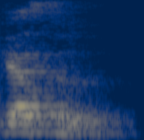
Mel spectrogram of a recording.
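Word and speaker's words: castle: আছে পরে গুলো তাহলে টি silent before L এন্ড এস তাহলে ক্যাসেল অর্থাৎ এল এর সামনে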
